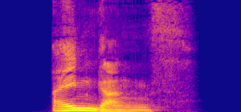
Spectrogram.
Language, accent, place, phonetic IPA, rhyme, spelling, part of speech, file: German, Germany, Berlin, [ˈaɪ̯nˌɡaŋs], -aɪ̯nɡaŋs, Eingangs, noun, De-Eingangs.ogg
- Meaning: genitive singular of Eingang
